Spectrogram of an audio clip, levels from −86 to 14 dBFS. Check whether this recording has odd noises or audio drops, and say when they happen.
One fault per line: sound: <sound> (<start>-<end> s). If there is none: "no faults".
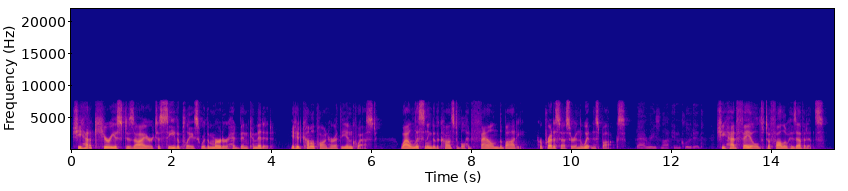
sound: breath (11.3-12.7 s)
